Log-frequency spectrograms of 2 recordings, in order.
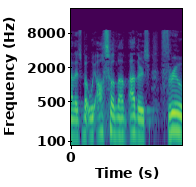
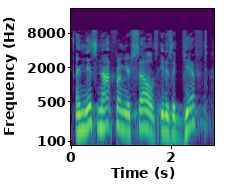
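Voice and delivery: raised, slow emphatic reading; scripture reading; 4 semitones higher than usual. Acted. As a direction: proclaim the verse with weight. Reads scripture aloud.

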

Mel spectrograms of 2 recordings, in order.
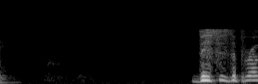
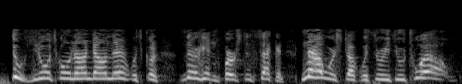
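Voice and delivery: higher, louder excited gossip; gossiping disciple; 7 semitones higher, 4 dB louder than usual. Retold or imitated. Disciple rushes back to tell the others, excited gossip. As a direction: spill the news to your buddies.

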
